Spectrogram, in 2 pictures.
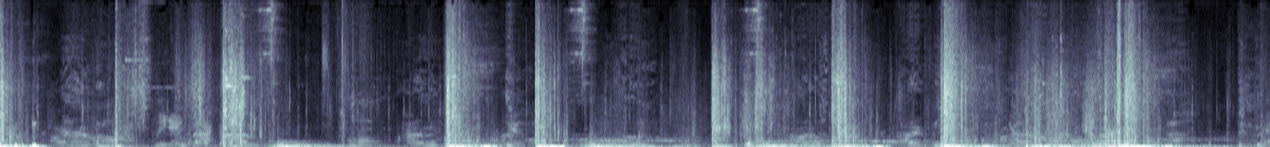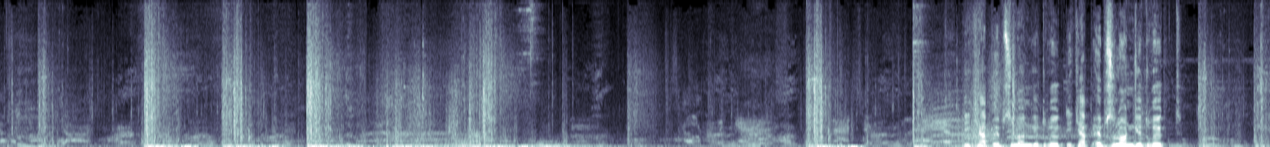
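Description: Heavy punches and blows land with loud thuds in quick bursts.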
